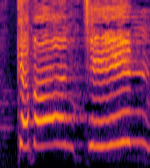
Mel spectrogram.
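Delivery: shout in a very high voice. Retelling shouting at a tennis player about to serve for match point: very high-pitched shout. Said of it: "in a very high-pitched voice".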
